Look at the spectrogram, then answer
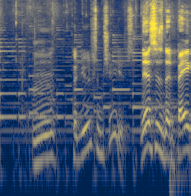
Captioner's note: humming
